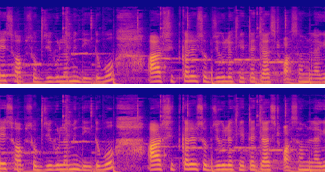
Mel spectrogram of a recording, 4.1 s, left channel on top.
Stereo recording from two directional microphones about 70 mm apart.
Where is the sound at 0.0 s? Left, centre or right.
Right.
